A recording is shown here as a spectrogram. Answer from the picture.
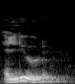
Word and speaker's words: allude: एल्यूड, दोनों words के pronunciation same है।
